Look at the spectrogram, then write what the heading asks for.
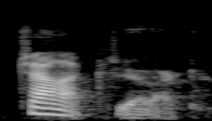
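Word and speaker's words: Dearg: Jarak. Jarrack. I mean Jarrag. Jarrack, like more like a J, but my Gaelic is more kind of town.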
